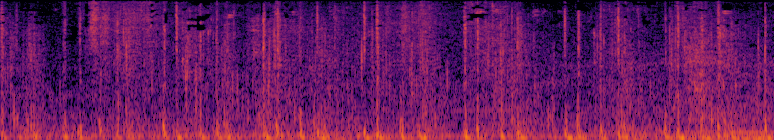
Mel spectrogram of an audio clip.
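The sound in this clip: Horse hooves clip-clopping in a steady, rapid run of many faint thuds over a broad background rush, with no voices.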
